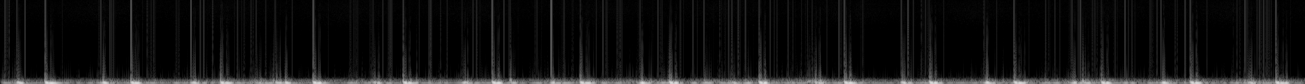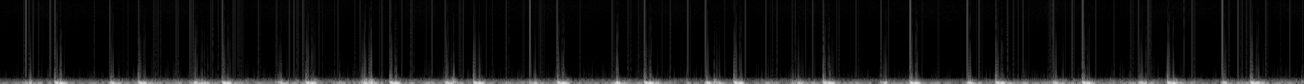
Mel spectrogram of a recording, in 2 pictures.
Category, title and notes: Sound effects > Human sounds and actions
Real Heartbeat (DIY Stethoscope recording)
This is my heartbeat.
effect, heart, heartbeat, medical, sound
